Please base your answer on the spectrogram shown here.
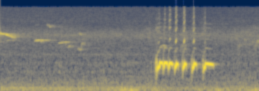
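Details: Zebra dove in a jackfruit tree behind a house, heard while training a lure for trapping doves: after quiet, one short burst of five or six rapid clipped coo notes, with faint high bird twitters early on.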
